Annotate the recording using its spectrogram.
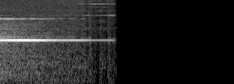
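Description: Near silence: the last faint ring of a single bell-like ding, a steady high tone that dies away within the first second, then complete silence.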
